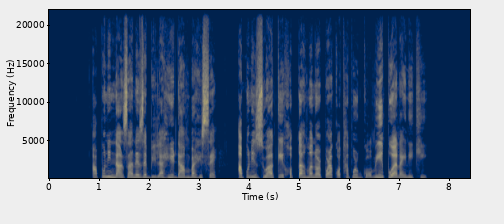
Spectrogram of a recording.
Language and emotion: Assamese, disgusted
